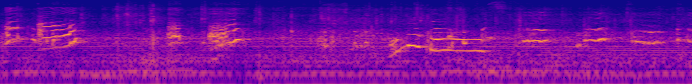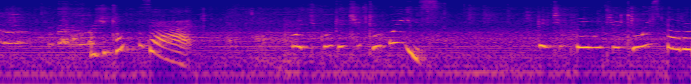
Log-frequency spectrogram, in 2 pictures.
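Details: Playing English Bulldog puppies with toys keep up a steady stream of squeaky yips and wavering whimpers, some sliding downward, while a woman talks to them in the background.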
